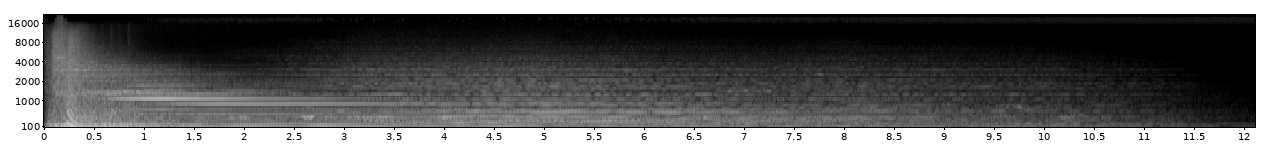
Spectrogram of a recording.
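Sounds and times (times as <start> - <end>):
jingle music: 0.9 - 8.9.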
